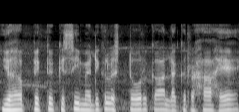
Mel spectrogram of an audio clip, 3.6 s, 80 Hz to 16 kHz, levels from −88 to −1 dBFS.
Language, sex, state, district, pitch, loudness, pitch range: Hindi, male, Rajasthan, Barmer, 140 Hz, -21 LUFS, 135-150 Hz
